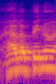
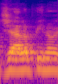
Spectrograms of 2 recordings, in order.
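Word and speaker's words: jalapeño: how they pronounce it the j is pronounced like an h so you know you heard of jalapenos it's spelled j-a-l-a-p-n jalapeno is like you know green chilies basically so um it's not jalapeno it's jalapeno so um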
